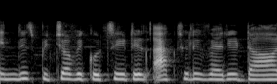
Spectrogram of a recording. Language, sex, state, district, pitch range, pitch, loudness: English, female, Haryana, Jhajjar, 230-245 Hz, 240 Hz, -23 LUFS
